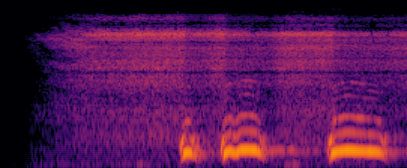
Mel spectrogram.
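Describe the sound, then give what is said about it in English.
A great horned owl hoots three times, deep and resonant, a quick pair followed by a longer call after a short pause, over a steady high-pitched hiss of night insects. “So there's that classic. Classic. Hoot. Great horned owl.”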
